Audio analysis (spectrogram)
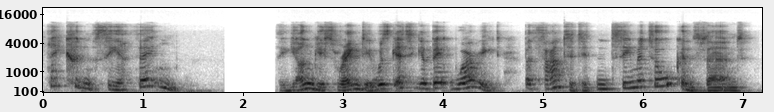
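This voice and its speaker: A woman reads like a children's storyteller, theatrical and sing-song. Her pace is slow and her pitch swoops widely, in an echoey room. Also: sing-song. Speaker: children's storyteller presenting as an elf.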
